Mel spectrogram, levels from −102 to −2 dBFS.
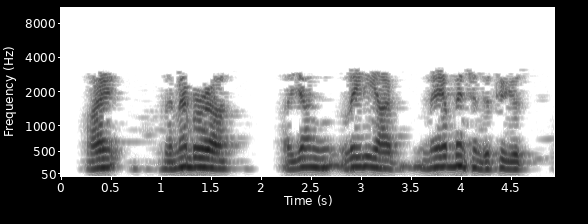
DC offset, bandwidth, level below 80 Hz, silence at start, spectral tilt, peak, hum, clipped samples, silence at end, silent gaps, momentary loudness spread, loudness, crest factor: under 0.1%; 3.2 kHz; -72 dBFS; 0.25 s; -13 dB/octave; -6 dBFS; none; under 0.1%; 0.3 s; 1.97-2.12 s; 14 LU; -23 LUFS; 16 dB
